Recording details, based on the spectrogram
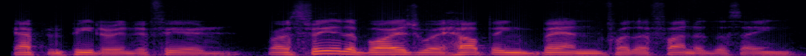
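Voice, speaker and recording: A man narrating a children's classic as an audiobook, with expressive scripted delivery. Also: mid-range voice, brisk.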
